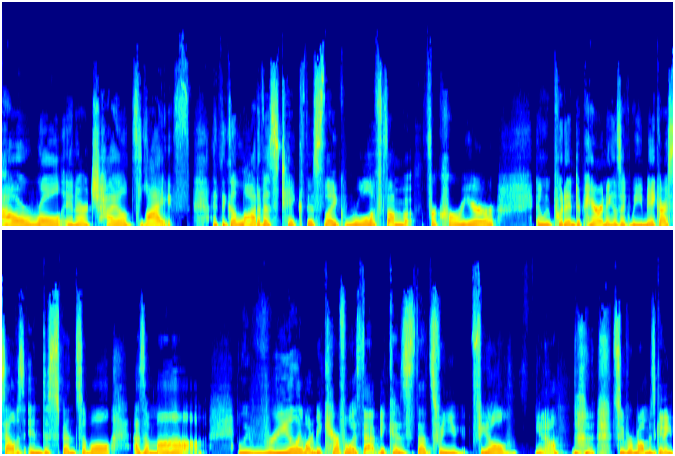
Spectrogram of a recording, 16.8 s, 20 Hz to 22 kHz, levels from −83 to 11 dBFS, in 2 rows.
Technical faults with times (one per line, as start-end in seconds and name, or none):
none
